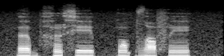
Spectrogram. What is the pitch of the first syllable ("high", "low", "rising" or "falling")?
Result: low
